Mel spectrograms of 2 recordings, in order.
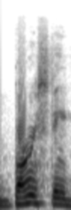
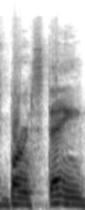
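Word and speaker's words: Berenstain: remember stay with me the bernstein bears really was never bernstein bears it was always burnt stained bears but we remembered it as bernstein you stay with me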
